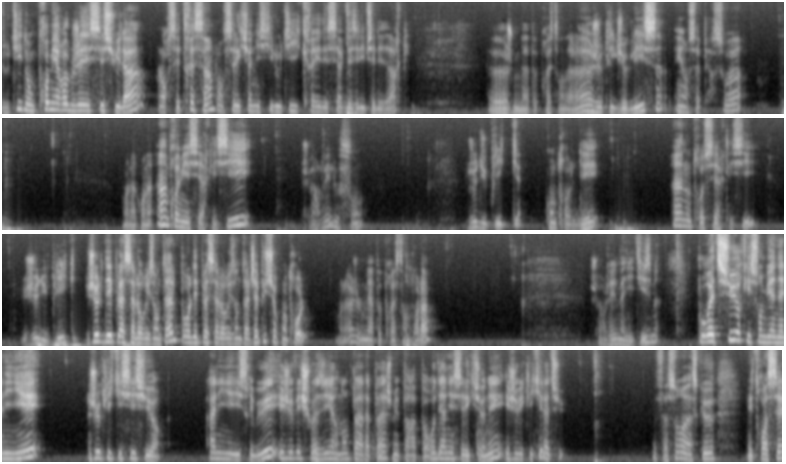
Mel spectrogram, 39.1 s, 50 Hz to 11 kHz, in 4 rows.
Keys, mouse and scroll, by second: 4.4 click, 7.3-9.9 ctrl+shift+drag, 10.5 click, 11.0-13.4 drag, 14.7 click, 17.4 ctrl+d, 17.7-19.9 ctrl+drag, 20.2 ctrl+d, 20.6-24.7 ctrl+drag, 27.2 click, 28.1-29.2 drag, 30.5 click, 33.7-34.9 drag, 36.7 click.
